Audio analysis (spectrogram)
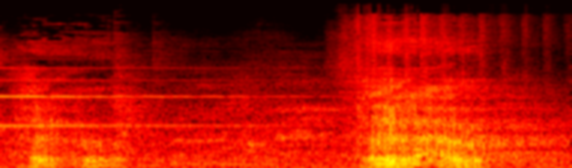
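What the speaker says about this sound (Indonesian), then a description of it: "Singa marah dan ketakutan sambil mengaum dengan keras" A lion roars loudly in two bursts, a shorter one at first and a longer, stronger one later, with no other sound around them.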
